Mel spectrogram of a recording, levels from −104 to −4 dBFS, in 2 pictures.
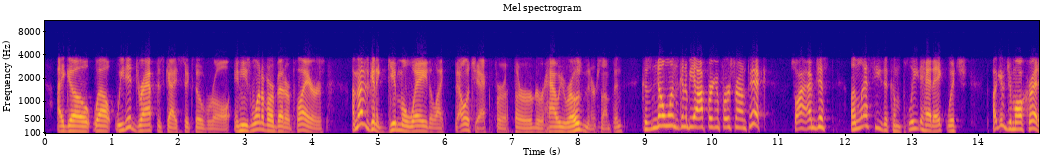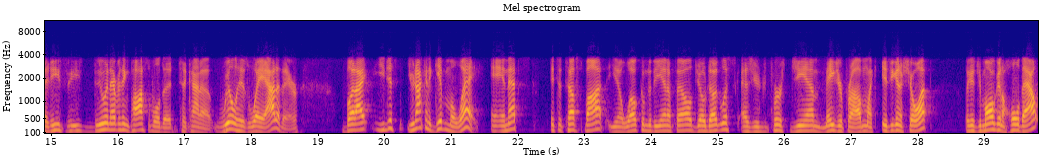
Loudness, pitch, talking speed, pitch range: -26 LUFS, 160 Hz, 235 wpm, 145-190 Hz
